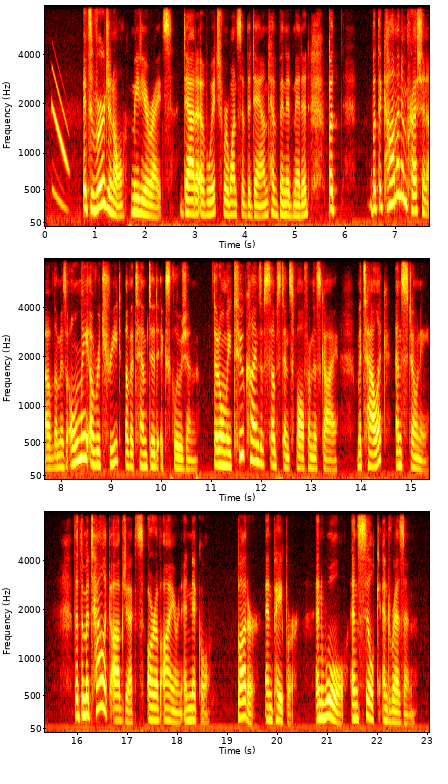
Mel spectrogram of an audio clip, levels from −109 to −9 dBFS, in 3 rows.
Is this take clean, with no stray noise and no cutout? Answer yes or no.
no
